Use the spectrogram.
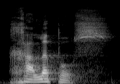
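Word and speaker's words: χαλεπός: where there and agree the the greek is pronounced jalepos okay it's pronounced and it says hard to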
